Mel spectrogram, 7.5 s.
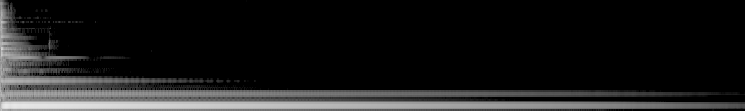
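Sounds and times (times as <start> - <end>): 
gender gamelan metallophone: 0.0 - 2.8.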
